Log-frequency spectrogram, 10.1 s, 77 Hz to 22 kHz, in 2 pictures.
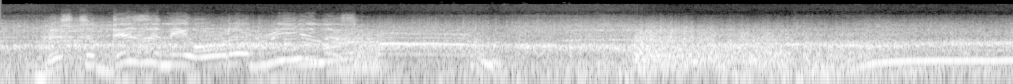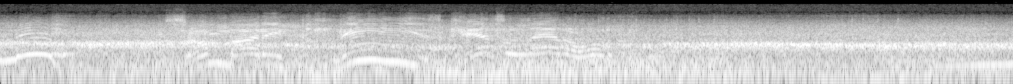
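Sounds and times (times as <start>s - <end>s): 
roaring hurricane wind: 0.0s - 10.1s
speech: 0.2s - 2.8s
hurricane thunder rumbling: 3.2s - 4.4s.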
